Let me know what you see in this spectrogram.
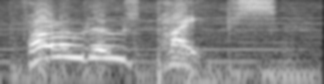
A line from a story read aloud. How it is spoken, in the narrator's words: Drake roared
